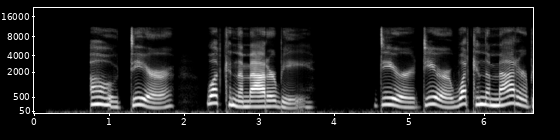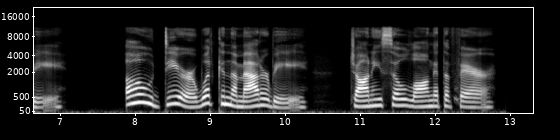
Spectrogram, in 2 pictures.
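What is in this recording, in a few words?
female US, classic rhymes; Oh Dear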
